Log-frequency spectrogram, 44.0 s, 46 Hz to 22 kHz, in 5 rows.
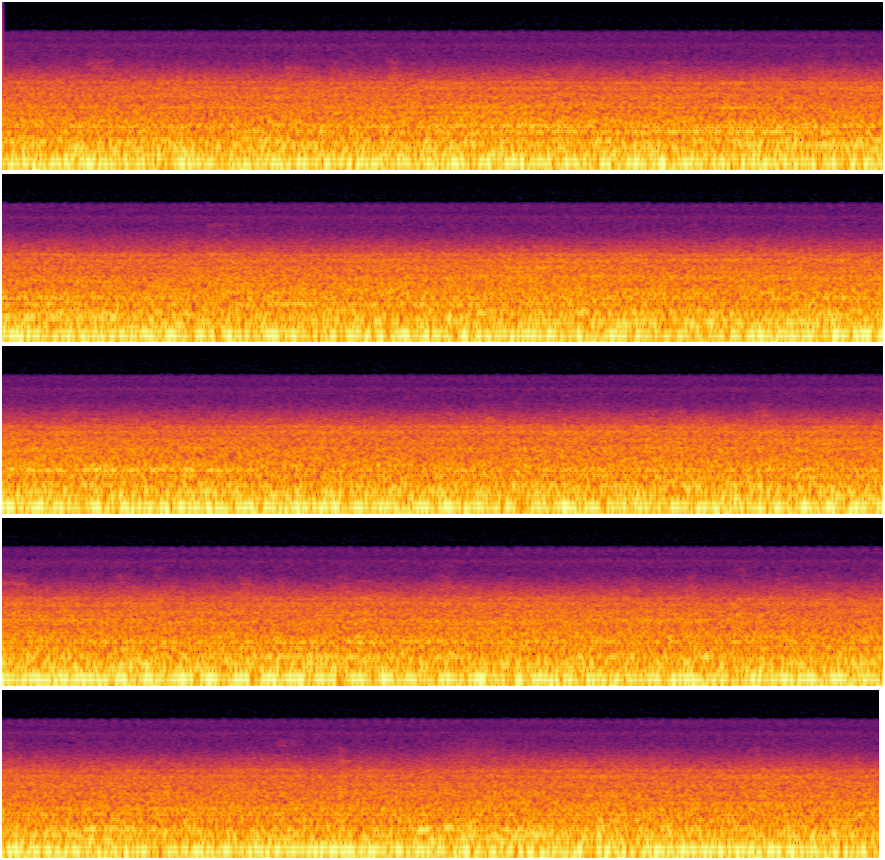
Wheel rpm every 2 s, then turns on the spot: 0, 0, 0, 0, 0, 0, 0, 0, 0, 0, 0, 0, 0, 0, 0, 0, 0, 0, 0, 0, 0, 0.
none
